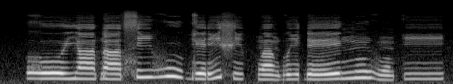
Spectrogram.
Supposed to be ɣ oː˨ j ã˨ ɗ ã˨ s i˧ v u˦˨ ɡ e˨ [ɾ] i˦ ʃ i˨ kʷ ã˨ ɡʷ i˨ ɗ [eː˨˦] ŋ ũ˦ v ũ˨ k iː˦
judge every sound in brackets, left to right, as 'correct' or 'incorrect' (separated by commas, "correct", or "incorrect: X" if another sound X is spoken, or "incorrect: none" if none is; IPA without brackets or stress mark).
correct, correct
